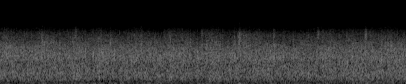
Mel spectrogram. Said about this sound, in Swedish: Först när hon går fram till podiet börjar publiken applådera.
